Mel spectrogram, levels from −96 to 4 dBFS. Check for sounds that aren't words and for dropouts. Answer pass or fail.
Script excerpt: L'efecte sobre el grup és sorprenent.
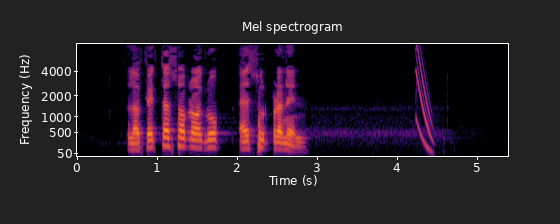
fail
